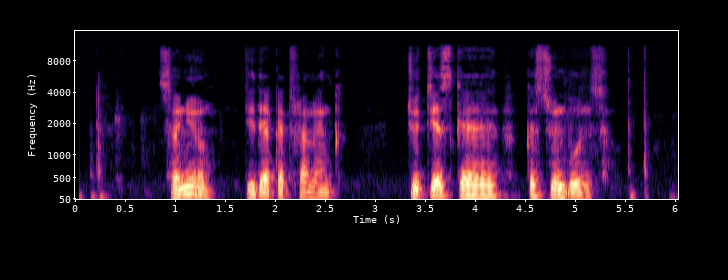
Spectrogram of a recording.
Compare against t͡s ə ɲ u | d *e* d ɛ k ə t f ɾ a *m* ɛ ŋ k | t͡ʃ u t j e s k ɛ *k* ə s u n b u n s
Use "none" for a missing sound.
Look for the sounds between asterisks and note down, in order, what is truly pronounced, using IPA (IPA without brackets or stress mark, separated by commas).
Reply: i, m, k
